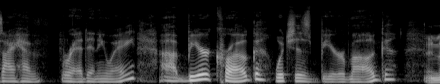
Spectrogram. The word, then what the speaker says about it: Krug: Beer is pronounced like beer, but the Germans call that Krug. Kug. They don't say a hard R.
